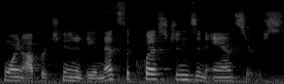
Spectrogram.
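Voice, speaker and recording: Lively intonation runs through this woman's speech. Her voice carries vocal fry. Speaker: college writing instructor. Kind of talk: classroom lecture. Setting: classroom with students. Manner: loud; animated.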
